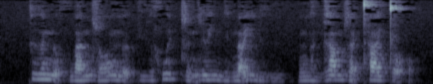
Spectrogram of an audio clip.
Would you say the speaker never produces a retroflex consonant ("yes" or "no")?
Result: yes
